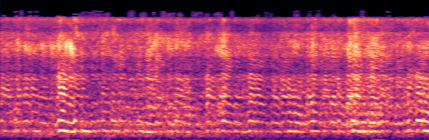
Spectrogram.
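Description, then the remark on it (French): A dense, steady drone of many honeybees buzzing, a continuous humming swarm with slight wavering pitch and no voices. “Expliquez-moi comment l'abeille fabrique cette gelée royale on sait un petit peu comment ça se passe pour le miel, mais c'est pas du tout la même chose.”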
